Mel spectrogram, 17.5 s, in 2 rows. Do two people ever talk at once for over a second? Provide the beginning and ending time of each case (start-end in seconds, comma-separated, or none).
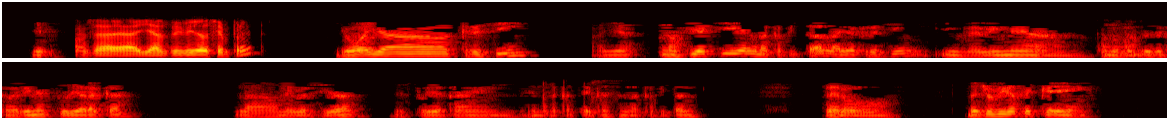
none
